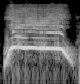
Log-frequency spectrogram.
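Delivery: loud high whoop; excited whoop. Real, not acted. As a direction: whoop to hype the clip. Hyped whoop before the video.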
